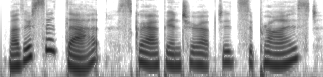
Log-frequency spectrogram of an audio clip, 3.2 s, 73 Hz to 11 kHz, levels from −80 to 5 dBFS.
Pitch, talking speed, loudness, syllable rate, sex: 195 Hz, 110 wpm, -16 LUFS, 4.4 syllables/s, female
